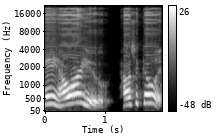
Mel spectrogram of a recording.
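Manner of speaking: very high, drawn-out, overjoyed voice. Advice on saying hello to someone new, like greeting a long-lost best friend. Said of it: "say hello to them as if they're your long lost best friend".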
